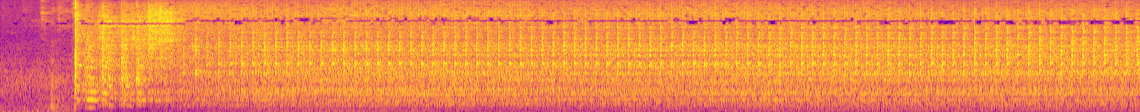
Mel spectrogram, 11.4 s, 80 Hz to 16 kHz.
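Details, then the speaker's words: 2004 VW Polo 6N2 1.4 16-valve petrol automatic after cold start: even idle with light rapid tapping about three per second; suspected hydraulic tappets, unchanged by oil change, to be replaced. "Okay, so that's that tapping noise, which I believe is coming from the hydraulic tappets, and I'm basically going to try and I'm going to replace the tappets and hopefully sort this issue out."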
